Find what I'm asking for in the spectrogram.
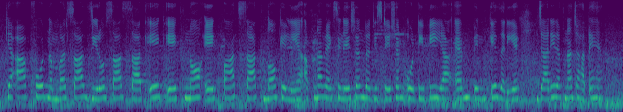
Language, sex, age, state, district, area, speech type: Urdu, female, 18-30, Delhi, East Delhi, urban, read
